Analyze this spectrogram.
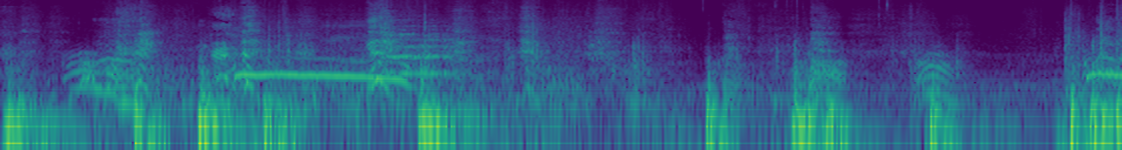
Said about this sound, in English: Really strong for an old guy, isn't he? He's gonna knock down the barricade if he keeps at it. Push everything back into place.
